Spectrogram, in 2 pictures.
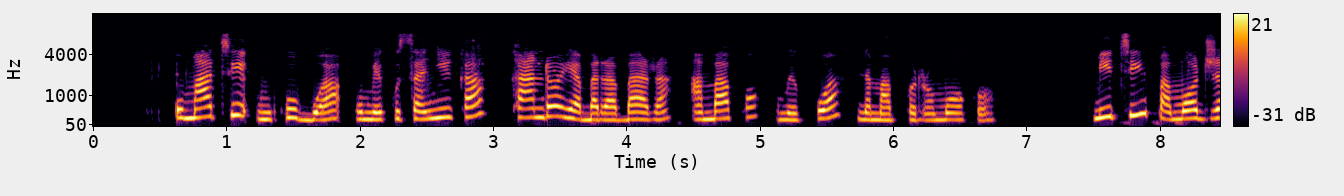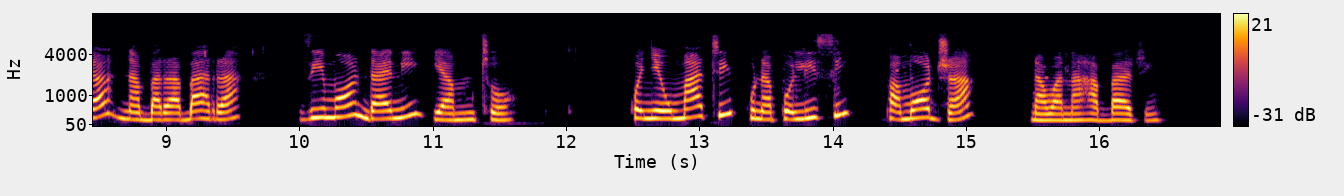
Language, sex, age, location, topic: Swahili, female, 18-24, Kisii, health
